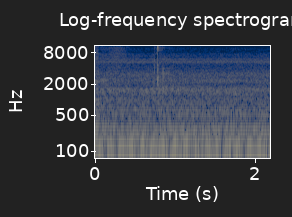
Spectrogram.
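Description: Two GE P42DC diesel-electric locomotives idling at a standstill, the trailing unit running in head-end-power (HEP) mode, giving a steady low rumble with a faint steady hum above it.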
